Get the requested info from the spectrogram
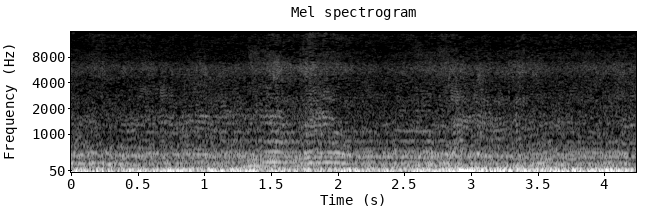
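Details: Beekeepers' honey bees giving a constant low buzzing drone, dense and even, with brief higher whines of individual bees passing by.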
